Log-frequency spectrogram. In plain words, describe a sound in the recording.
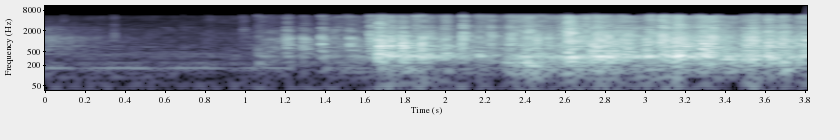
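A tall stack of paper cups topples and clatters loudly to the floor.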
